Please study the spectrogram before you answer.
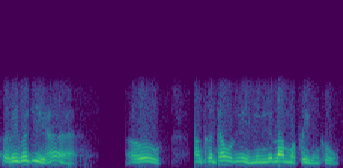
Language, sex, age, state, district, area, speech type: Bodo, male, 60+, Assam, Chirang, rural, conversation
